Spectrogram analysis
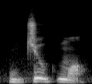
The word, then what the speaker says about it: যুগ্ম: বাট এই একটা ব্যতিক্রম রুলস যে মাঝে মধ্যে মফলার উচ্চারণ হয়ে যায়, কখন? যুগ্ম, আমরা কিন্তু যুগ্ম বলি না, যুগ্ম, যুগ্ম সাধারণ সম্পাদক, ঠিক আছে, তো যুগ্ম বলি, ঠিক আছে।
